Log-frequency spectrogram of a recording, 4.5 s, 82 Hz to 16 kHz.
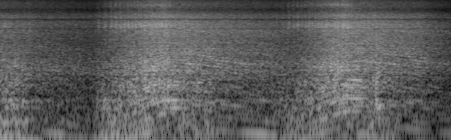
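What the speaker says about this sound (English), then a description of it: "The beating heart of this monster is a 4-litre V8 twin turbo engine" A 2019 Porsche Cayenne Turbo with its 4.0-litre twin-turbo V8 and no exhaust particulate filter revs loud and close, swelling in two surges over a steady engine roar, with no talk.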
